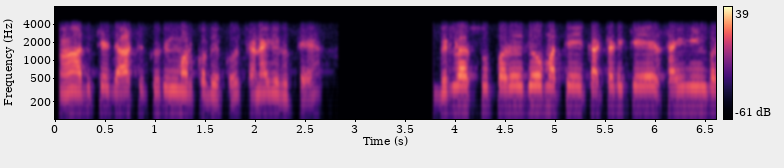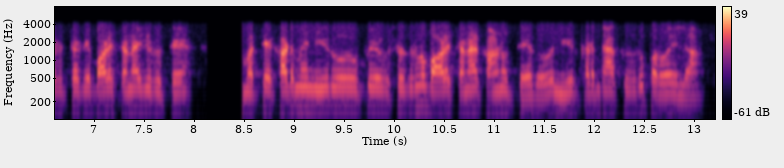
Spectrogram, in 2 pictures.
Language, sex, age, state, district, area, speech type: Kannada, male, 60+, Karnataka, Kodagu, rural, conversation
